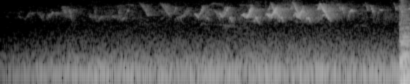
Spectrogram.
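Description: Birds chirping in a quick run of short, high, falling notes over a steady low hum and background noise that fades in.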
